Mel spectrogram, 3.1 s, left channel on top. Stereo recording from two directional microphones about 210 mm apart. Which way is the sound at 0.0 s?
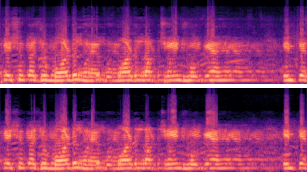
50° left (ahead or behind).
